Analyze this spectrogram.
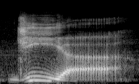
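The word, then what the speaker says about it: dia: Gia Gia G. Notice that when the letter I or E in Portuguese comes after the letter D or they in Portuguese, we pronounce it G.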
